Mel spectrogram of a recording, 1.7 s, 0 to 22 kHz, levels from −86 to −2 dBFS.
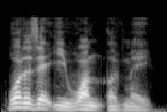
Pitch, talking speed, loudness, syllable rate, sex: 120 Hz, 250 wpm, -17 LUFS, 4.9 syllables/s, male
